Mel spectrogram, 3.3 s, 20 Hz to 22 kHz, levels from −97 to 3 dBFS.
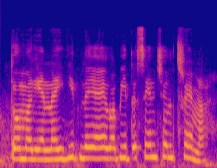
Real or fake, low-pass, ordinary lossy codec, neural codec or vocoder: fake; none; none; codec, 24 kHz, 6 kbps, HILCodec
